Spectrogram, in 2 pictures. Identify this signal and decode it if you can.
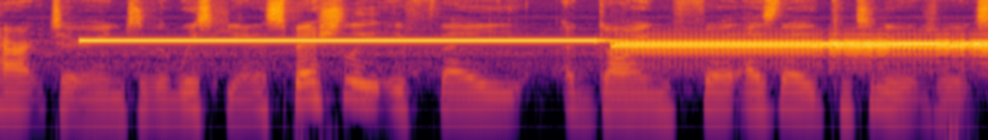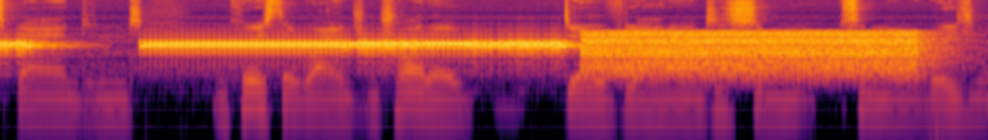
Fax machine handshake, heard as a long tone, a warble and hiss, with room echo and speech in English.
